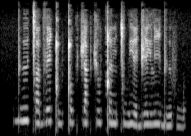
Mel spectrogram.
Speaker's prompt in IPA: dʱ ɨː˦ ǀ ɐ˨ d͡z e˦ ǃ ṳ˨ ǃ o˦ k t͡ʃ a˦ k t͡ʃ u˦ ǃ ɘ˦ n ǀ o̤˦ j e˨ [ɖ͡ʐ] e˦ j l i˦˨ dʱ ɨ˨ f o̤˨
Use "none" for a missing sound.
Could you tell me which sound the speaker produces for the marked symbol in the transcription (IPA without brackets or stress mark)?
d͡ʒ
